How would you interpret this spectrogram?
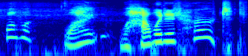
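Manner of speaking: high-pitched, halting mom voice, slowing at the end; sweetly naive mother. Retold or imitated. Mother urging son to call Stallone, high and innocent. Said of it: "she honestly was like".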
